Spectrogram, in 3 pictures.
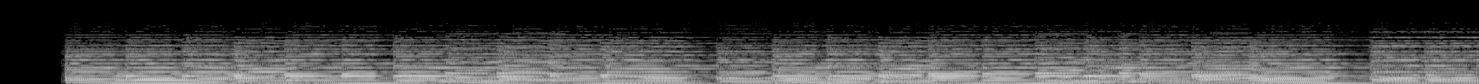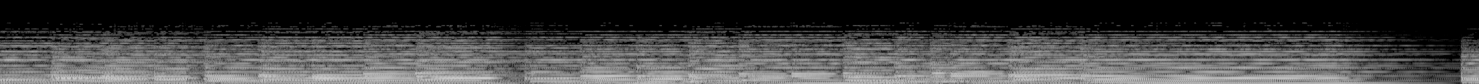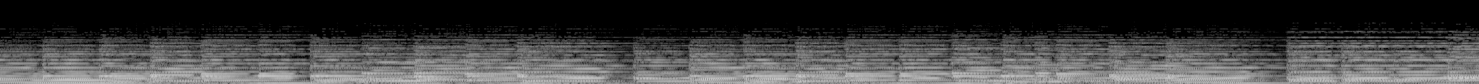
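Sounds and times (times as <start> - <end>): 
piano backing music: 0.6 - 44.3.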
